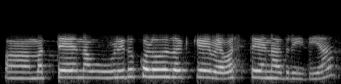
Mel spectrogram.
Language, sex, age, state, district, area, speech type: Kannada, female, 18-30, Karnataka, Chitradurga, rural, conversation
